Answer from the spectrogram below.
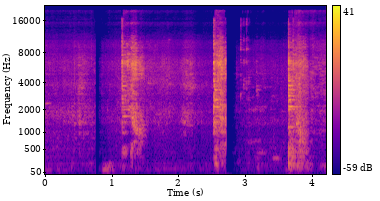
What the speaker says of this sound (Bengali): ঝিনুকটা ভালো করে কষিয়ে নিয়েছি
